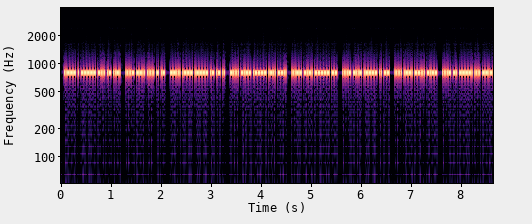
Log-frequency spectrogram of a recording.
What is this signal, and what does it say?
Morse code, heard as a keyed tone, about 75 wpm, 800 Hz. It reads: 2E0BAF 4Z5TA 7J1AAI 6Y1LZ 3C0M 4X1IM 5P7Y 4N9HQ
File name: Audio practica CW / qrq-tx-78 2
